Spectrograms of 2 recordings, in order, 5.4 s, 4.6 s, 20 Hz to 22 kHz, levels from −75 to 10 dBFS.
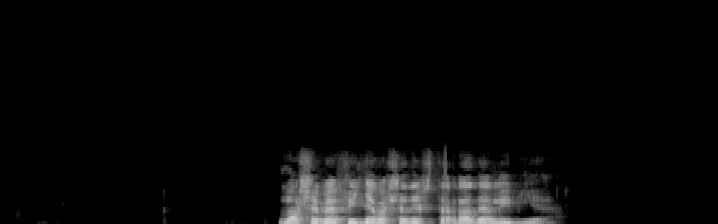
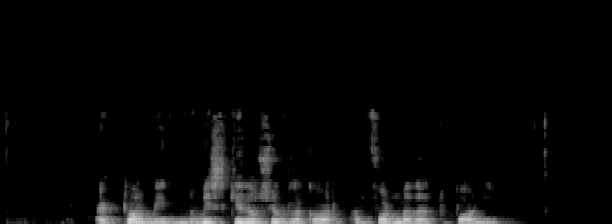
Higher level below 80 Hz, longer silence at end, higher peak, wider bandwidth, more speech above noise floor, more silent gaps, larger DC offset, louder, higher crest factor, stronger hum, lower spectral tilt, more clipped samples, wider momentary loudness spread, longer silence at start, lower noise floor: about the same, -56 dBFS vs -60 dBFS; first, 1.3 s vs 0.85 s; about the same, -2 dBFS vs 0 dBFS; second, 7.6 kHz vs 11.5 kHz; first, over 74 dB vs 56 dB; neither; neither; about the same, -17 LUFS vs -19 LUFS; about the same, 18 dB vs 20 dB; neither; about the same, -6.5 dB/octave vs -7.5 dB/octave; neither; first, 11 LU vs 8 LU; first, 2.1 s vs 0.7 s; first, under -90 dBFS vs -74 dBFS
